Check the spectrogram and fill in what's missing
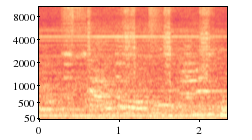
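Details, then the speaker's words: Electrosurgical diathermy in coagulation (spray/fulguration) mode cutting non-fat tissue in the submental triangle during a radical neck dissection: constant electrical buzz with short crackling, hissing bursts. "I'm pulling it, and I'm using the quag current, the spray mode. See how it cuts a little differently from the other tissues."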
